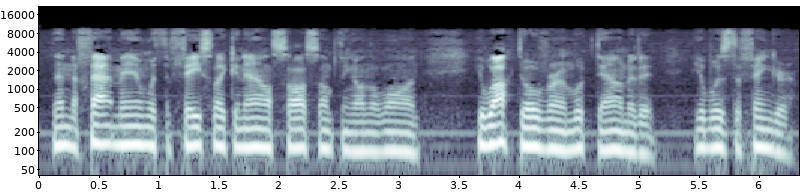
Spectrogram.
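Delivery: measured dramatic poem reading; poetry reading. Acted. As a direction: read the poem deliberately and darkly. Reads Bukowski poem aloud.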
